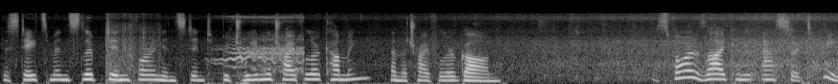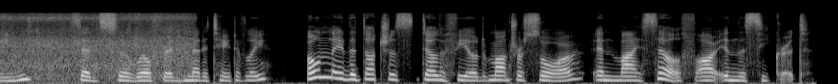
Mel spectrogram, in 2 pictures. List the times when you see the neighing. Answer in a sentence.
The neighing can be heard from 1.1 to 3.0 s.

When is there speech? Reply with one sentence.
The speech can be heard from 0.0 to 5.0 s and from 6.5 to 16.6 s.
